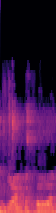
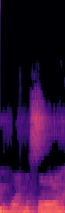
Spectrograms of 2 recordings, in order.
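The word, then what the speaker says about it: limaçon: it there's like a I say Lima con because I like to just pronounce things phonetically I think it's technically Lima song and there's a there's an accent with the sea but I don't know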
